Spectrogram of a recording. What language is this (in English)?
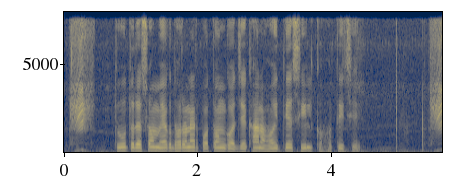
Bangla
